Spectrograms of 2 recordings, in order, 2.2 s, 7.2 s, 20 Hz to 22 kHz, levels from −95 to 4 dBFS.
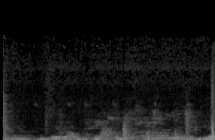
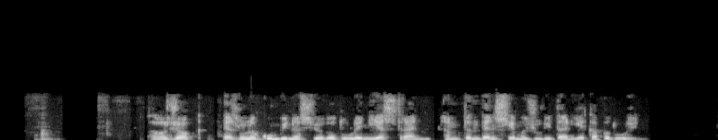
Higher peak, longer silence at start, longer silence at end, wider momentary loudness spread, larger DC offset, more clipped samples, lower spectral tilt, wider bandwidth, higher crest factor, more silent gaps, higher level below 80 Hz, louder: second, -26 dBFS vs 0 dBFS; second, 0 s vs 0.4 s; second, 0 s vs 0.85 s; second, 3 LU vs 12 LU; neither; neither; about the same, -4.5 dB/octave vs -5 dB/octave; first, 16.5 kHz vs 7.6 kHz; about the same, 22 dB vs 18 dB; second, none vs 0.71-0.90 s; second, -66 dBFS vs -56 dBFS; second, -50 LUFS vs -17 LUFS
